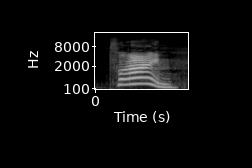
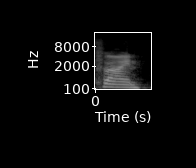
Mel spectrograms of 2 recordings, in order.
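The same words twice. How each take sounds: First: Much higher, loud burst of giving in; mock-exasperated studio shout; exasperated yell. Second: Said in the usual way. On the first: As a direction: cave in with an exploding shout. Acted studio giving in to re-recording.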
